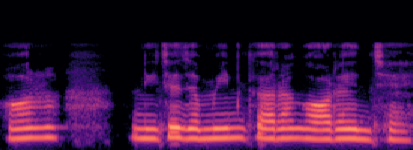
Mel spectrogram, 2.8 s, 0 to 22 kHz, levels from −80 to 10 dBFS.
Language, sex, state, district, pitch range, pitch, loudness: Hindi, female, Madhya Pradesh, Bhopal, 220-235 Hz, 225 Hz, -15 LUFS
